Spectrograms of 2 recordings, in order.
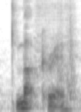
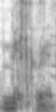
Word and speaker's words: McRib: Muckrib. McRib. So it's muckrib. McRib. Yeah. Not mickrib. No, McRib. See, she's not simple. Only simpletons say mickrib.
